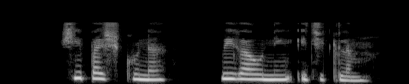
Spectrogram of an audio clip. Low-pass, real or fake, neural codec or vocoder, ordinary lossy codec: 7.2 kHz; real; none; MP3, 32 kbps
